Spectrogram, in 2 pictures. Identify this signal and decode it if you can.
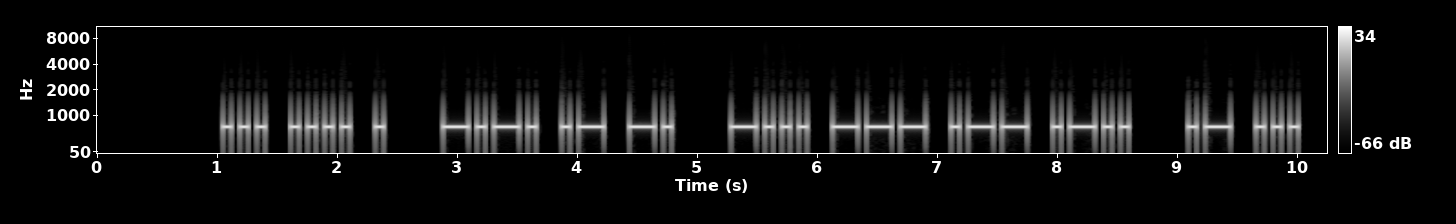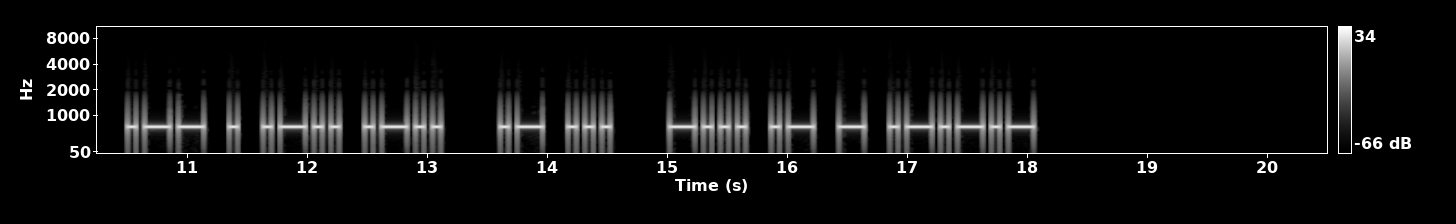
Morse code, heard as a keyed tone, about 17 wpm, 700 Hz. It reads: SHE CAN BOWL AS WELL AS BAT.
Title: Sentences from Top 1500 Words 17wpm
